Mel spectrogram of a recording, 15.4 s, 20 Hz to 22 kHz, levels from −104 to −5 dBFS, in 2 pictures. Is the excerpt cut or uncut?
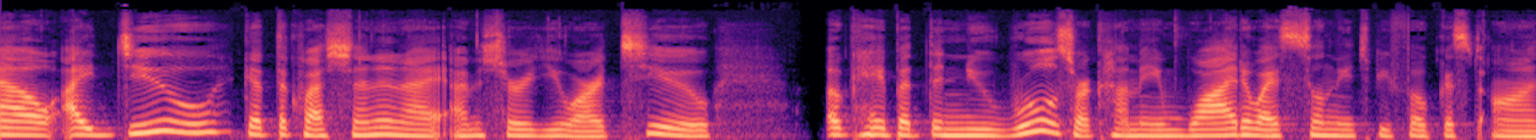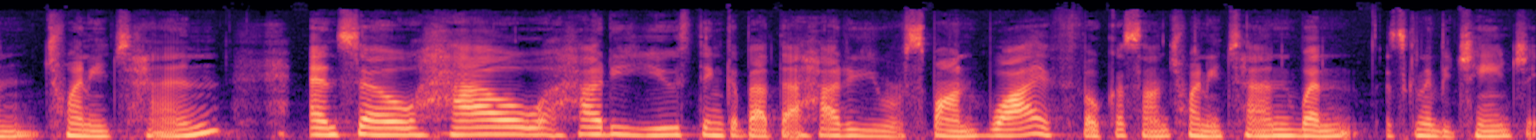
uncut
